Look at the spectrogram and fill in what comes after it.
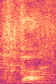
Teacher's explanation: you'll feel your vocal cords vibrate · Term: eth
